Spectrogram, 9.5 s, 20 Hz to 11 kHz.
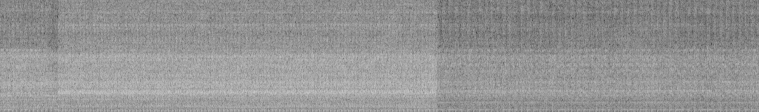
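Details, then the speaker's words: Honda C90 Cub project bike after carburetor rebuild with all rubber seals replaced, no longer leaking: small single putters at an even, steady idle, note dropping slightly partway through; runs smooth, normal idle. "So I've redid the carburetor, replaced all the rubber seals, that's all done now, it's not leaking, runs fine."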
